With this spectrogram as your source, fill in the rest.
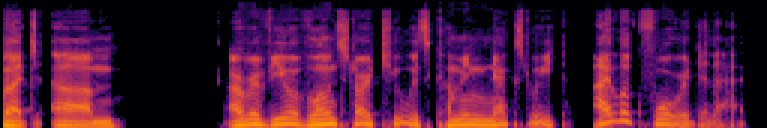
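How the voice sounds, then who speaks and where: A man co-hosting a livestream with casual commentary and gossip, rambling and halting, often swearing. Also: on the high side, lively intonation, creaky, no echo, dull audio. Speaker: co-host of a livestream.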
